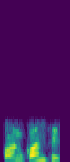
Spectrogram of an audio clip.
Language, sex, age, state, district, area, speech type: Urdu, female, 30-45, Bihar, Khagaria, rural, conversation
